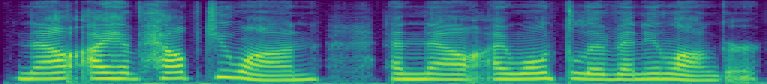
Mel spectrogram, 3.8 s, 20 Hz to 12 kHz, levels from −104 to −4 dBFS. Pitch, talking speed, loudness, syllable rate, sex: 220 Hz, 205 wpm, -15 LUFS, 4.7 syllables/s, female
